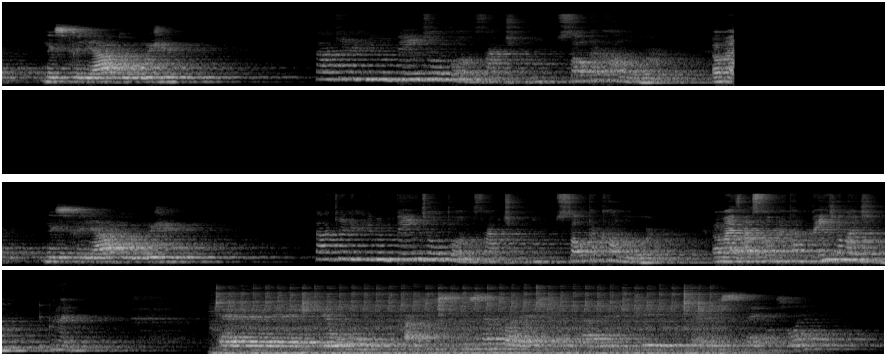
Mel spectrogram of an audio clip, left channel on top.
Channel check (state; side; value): drops out; left; at 7.4 s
